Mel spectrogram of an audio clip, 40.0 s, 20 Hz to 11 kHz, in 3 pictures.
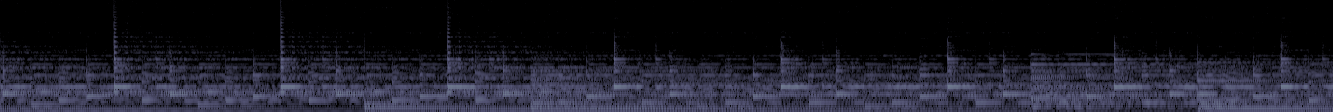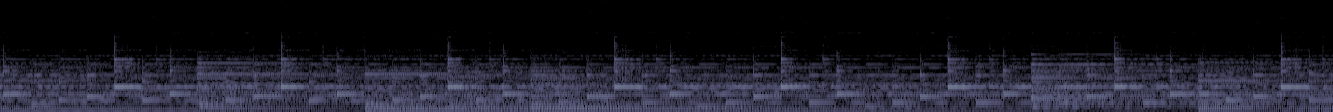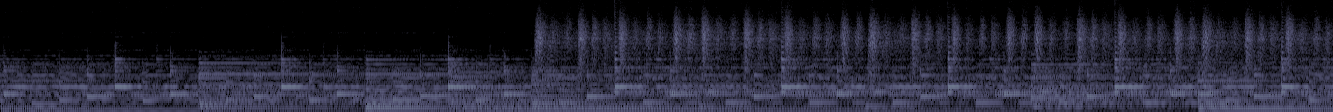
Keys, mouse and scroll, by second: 2.0-2.4 middle drag, 2.8 shift+a, 9.4 ctrl+c, 9.9 ctrl+v, 11.7-12.5 drag, 13.5 click, 13.6 middle click, 15.1-17.3 drag, 17.8-18.9 drag, 19.5-20.6 drag, 21.9-23.2 drag, 24.6-26.1 drag, 28.4-29.7 drag, 30.9-32.3 drag, 33.7-34.9 middle drag, 37.6 shift+a.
